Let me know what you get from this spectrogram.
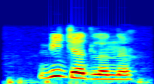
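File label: "видзӧдлыны", Komi, female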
